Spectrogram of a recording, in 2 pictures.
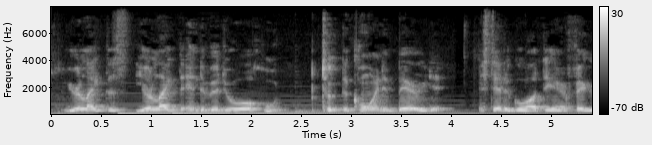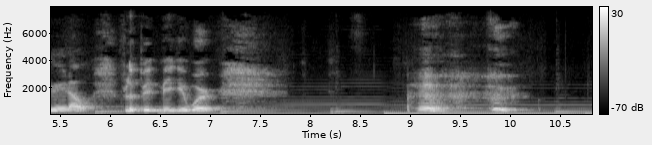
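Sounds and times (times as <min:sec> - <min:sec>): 
speech: 0:00.1 - 0:07.5, 0:09.0 - 0:10.2
person yawning: 0:09.0 - 0:10.2.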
